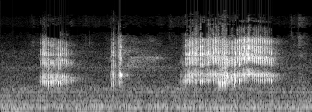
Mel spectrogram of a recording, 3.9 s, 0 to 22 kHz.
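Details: White-bellied caiques, a resident adult pair in a multi-bird home in Tokachi, Hokkaido, welcoming a newly arrived young bird just over two months old, 18 June 2023: two harsh, buzzy, nasal bursts, the second longer, with a sharp click between.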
